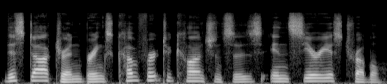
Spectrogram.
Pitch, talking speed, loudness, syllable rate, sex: 140 Hz, 140 wpm, -17 LUFS, 4.3 syllables/s, male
